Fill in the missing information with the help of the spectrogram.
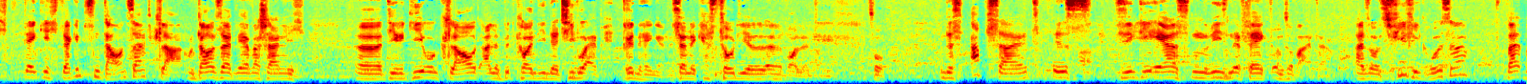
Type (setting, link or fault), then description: setting, busy venue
